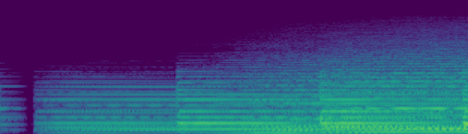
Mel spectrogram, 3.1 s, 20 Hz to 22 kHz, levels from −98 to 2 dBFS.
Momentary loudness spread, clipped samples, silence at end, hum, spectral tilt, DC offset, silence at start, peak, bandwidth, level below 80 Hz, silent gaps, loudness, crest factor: 16 LU; under 0.1%; 0 s; none; -9 dB/octave; under 0.1%; 0 s; -12 dBFS; 7 kHz; -44 dBFS; none; -29 LUFS; 16 dB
